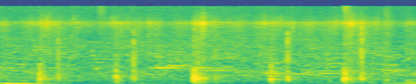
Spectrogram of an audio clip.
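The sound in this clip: Footsteps cross a room at a social gathering, a steady, evenly spaced series of about five or six soft thuds over a continuous background hum.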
